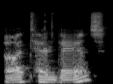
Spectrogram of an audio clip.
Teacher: there are three syllables, attendance, and the second syllable receives the accent mark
